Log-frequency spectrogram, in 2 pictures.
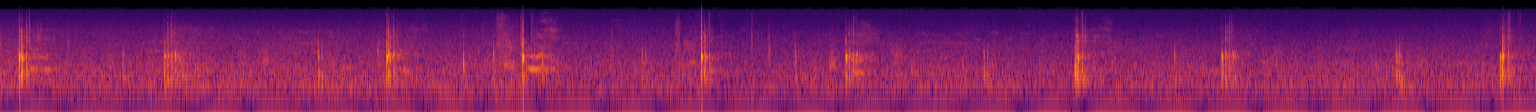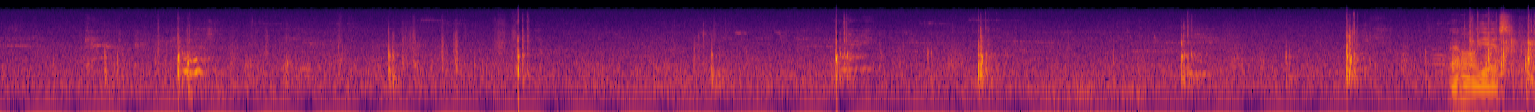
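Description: Tennis ball struck back and forth by racquets on a hard court in a long baseline rally: a sharp pock about every second and a half, over steady background noise.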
